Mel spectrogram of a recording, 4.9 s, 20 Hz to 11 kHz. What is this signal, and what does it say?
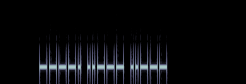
Morse code, heard as a keyed tone, about 25 wpm, 700 Hz. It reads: 922
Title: Numbers - 3-Digit 25wpm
